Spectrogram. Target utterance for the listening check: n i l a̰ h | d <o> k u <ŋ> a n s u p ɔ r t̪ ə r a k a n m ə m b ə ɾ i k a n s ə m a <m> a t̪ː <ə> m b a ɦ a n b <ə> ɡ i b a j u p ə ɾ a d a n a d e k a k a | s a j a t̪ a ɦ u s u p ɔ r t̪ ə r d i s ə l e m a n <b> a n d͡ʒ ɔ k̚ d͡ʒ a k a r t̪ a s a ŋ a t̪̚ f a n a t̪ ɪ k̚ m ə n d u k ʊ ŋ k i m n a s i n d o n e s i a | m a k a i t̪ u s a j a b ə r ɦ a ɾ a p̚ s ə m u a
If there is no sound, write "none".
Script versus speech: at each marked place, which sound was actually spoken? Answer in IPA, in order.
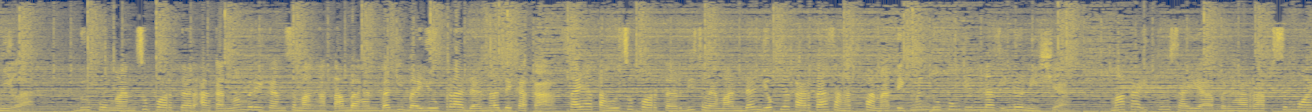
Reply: u, ŋ, ŋ, a, a, d

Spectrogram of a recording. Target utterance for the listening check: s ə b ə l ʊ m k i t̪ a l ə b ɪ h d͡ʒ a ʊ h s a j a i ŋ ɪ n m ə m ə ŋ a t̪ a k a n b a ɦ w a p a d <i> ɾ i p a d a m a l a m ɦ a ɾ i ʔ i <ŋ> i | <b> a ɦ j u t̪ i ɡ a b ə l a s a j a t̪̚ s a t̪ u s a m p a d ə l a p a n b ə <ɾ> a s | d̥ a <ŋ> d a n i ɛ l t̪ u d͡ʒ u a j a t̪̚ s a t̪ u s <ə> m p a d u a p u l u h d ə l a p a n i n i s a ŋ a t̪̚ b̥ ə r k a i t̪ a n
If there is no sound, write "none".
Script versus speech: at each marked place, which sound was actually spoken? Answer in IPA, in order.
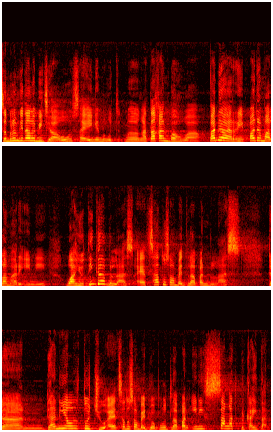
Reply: a, n, w, l, n, a

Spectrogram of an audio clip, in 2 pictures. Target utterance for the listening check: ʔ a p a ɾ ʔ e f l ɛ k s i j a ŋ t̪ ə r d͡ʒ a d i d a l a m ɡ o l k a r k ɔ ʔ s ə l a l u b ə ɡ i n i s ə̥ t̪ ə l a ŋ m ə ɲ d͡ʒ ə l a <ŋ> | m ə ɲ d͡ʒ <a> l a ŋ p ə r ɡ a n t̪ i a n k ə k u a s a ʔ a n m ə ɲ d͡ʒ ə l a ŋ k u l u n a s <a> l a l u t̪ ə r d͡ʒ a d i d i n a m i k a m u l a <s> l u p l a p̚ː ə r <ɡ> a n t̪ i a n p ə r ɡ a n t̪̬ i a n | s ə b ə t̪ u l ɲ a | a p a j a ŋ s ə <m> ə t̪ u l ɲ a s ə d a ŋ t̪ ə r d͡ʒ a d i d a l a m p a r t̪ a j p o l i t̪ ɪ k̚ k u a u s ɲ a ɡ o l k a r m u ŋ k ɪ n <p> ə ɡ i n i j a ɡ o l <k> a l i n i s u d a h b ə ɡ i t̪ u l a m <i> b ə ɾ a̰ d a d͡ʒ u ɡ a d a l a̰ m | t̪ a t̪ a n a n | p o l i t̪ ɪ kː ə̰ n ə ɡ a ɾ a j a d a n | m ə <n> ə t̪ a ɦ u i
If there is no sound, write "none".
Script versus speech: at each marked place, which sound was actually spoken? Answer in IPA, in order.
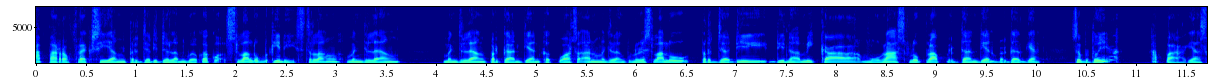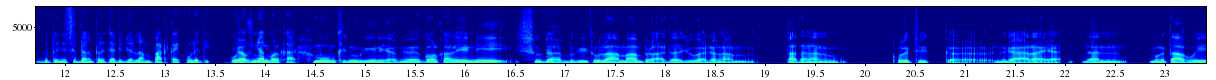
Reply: ŋ, ə, ə, s, ɡ, b, b, k, a, ŋ

